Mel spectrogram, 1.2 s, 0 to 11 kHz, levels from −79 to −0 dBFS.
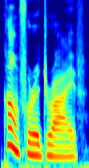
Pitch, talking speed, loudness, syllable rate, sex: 195 Hz, 200 wpm, -16 LUFS, 4.4 syllables/s, female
